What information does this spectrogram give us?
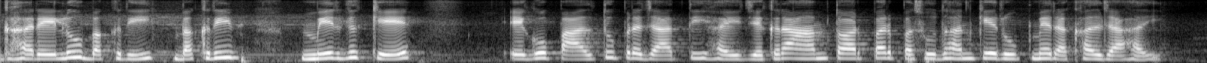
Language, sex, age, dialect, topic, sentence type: Magahi, female, 18-24, Southern, agriculture, statement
